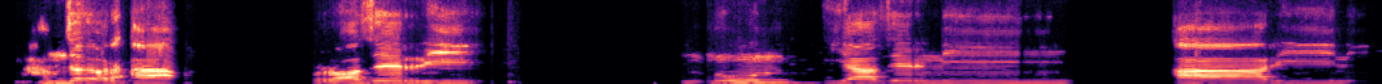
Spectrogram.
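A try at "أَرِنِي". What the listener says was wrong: হয়নি আপনার পড়া। সর্বপ্রথম হামজা সাবার আ, রজের রি, আমি বারবার বলছি দুটো এক করতে হবে, আরি, আরি, তারপর বলবেন নুন ইয়া জের নি, তারপরে তিনটে এক করবেন। টান আছে, ফারাকাতের পড়া টান হয়।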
